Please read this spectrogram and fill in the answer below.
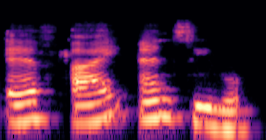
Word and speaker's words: FICO: Okay, we should call it as FI and CO.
